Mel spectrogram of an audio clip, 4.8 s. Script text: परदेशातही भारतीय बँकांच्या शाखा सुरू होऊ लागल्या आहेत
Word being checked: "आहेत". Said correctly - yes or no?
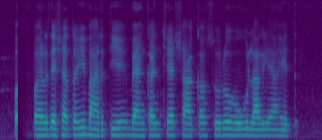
yes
